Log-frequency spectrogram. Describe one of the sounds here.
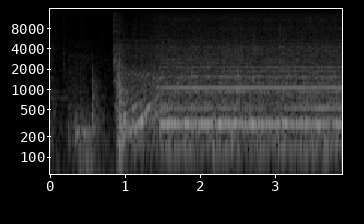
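A printer whirs and hums steadily as it warms up.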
